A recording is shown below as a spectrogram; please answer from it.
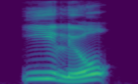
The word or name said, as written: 一流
